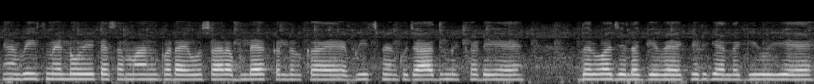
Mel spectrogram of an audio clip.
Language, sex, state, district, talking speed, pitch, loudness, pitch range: Hindi, female, Rajasthan, Bikaner, 205 wpm, 230 Hz, -15 LUFS, 225-235 Hz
